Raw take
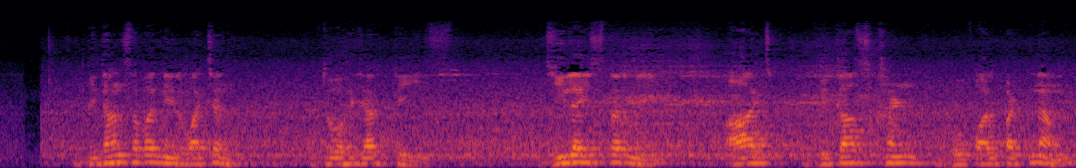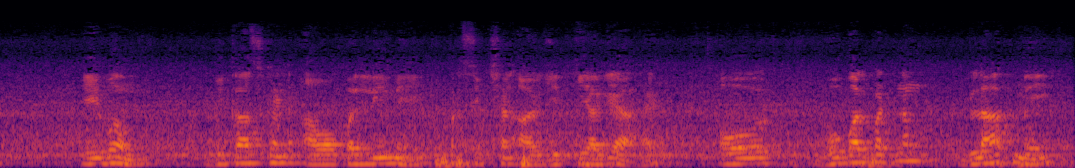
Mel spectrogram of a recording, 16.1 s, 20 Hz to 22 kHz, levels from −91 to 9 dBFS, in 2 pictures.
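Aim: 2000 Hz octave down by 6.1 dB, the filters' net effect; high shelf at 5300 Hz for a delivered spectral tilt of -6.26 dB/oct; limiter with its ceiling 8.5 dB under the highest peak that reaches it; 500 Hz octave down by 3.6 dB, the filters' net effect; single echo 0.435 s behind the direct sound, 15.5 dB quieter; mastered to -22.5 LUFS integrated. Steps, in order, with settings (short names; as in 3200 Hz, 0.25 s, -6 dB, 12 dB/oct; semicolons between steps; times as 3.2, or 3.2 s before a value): bell 500 Hz -4 dB; bell 2000 Hz -7 dB; high shelf 5300 Hz -7 dB; limiter -19.5 dBFS; echo 0.435 s -15.5 dB; gain +9.5 dB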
